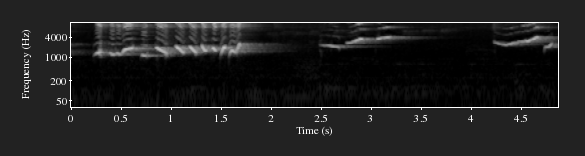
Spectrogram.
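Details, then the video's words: White-rumped shama (murai batu), captive, singing to provoke another bird into song: a loud fast burst of rich warbled notes, then two rising slurred whistles separated by pauses. "murai batu gacor AMPUH buat pancingan murai batu agar bunyi"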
